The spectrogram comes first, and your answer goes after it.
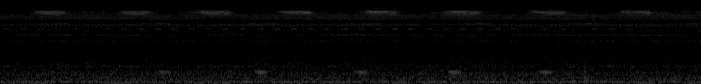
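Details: Crickets at night in a rural summer forest, sharp high chirps recurring roughly every 0.8 seconds, each brief and bright, layered over a continuous shrill hum from many other insects.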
